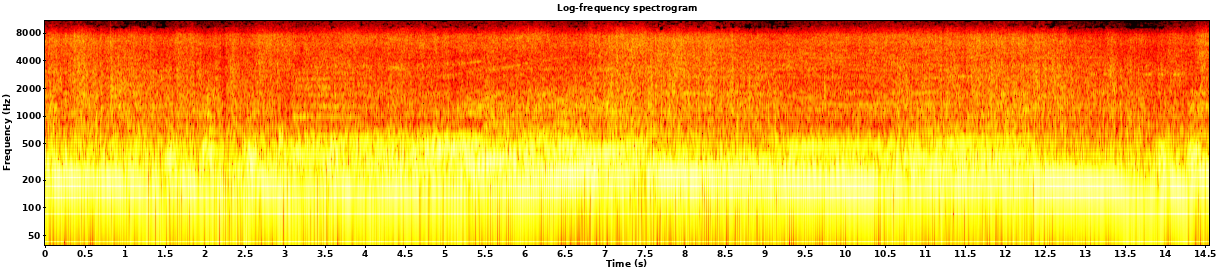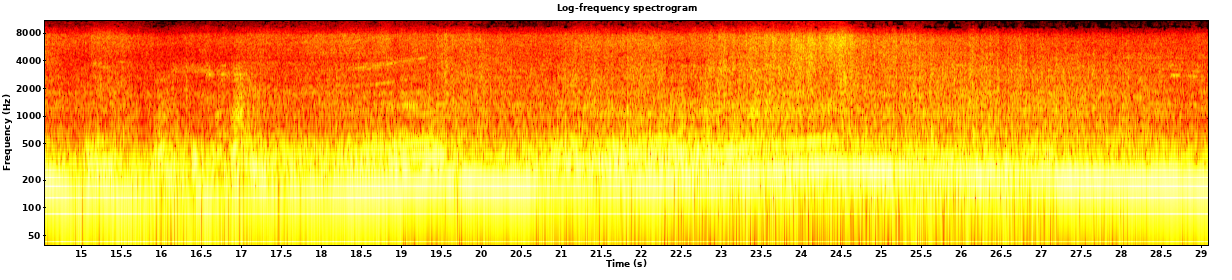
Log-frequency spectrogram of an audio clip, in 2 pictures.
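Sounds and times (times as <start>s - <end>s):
motorcycle engine while riding: 0.0s - 29.0s.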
